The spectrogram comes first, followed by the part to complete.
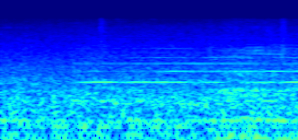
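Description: Steady low rumble of city street traffic. Thin, steady high-pitched tones come in partway through and hold.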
